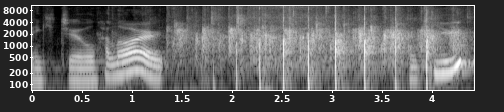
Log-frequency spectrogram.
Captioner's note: applause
